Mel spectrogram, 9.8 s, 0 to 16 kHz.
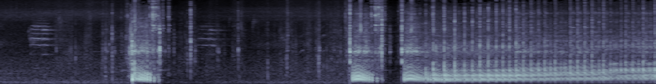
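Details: Stihl 020 AV chainsaw, first run after a carb rebuild, new gasket, clutch, chain and nose-bearing bar: a few blips, then a strong, steady high-pitched snarl under cut, holding revs without bogging; healthy saw, idle later turned up once warm.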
